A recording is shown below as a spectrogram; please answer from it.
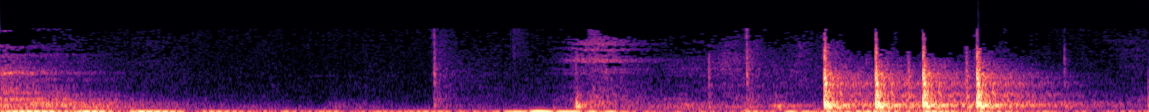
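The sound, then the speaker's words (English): Knocking at a door: a couple of isolated thumps, then a quick, evenly spaced run of four sharp knocks near the end. “somebody's at the door. Somebody answer the door.”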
